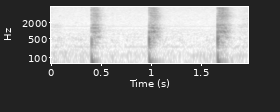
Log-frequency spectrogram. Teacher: your vocal cords are not producing a sound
